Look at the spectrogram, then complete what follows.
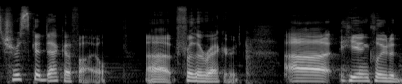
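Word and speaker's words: Triskaidekaphile: And if you look at the back, he actually wrote on there, how do you pronounce this? There it is, from Country Fried, guys. It's Triska Decaphile, for the record.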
